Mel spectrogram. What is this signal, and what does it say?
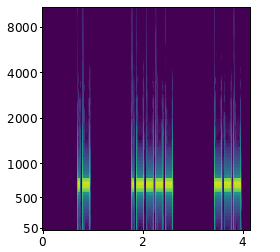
Morse code, heard as a keyed tone, about 25 wpm, spaced as for 9 wpm, 700 Hz. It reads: A1O
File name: Lesson 15e - Number 5 - Three Characters 25wpm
